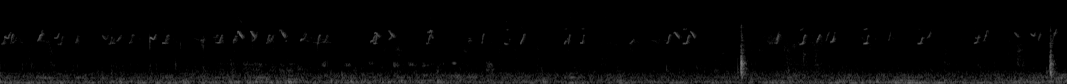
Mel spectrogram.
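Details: Hybrid chickens, young chicks, keep up a dense chorus of thin high peeps, short and upslurred, one after another, with a low rumbling hum and a sharp tap near the end.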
